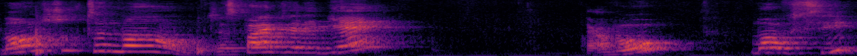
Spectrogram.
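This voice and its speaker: Speaking fairly slowly, this woman talks with a Quebec accent. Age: 70s. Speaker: author and public speaker. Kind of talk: personal testimony talk to camera. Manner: casual, hesitant with fillers.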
